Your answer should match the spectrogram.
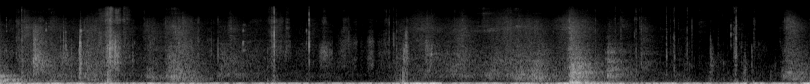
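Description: Old paper pages of a booklet being turned by hand: irregular rustling with short soft knocks as the leaves are flipped and handled.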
